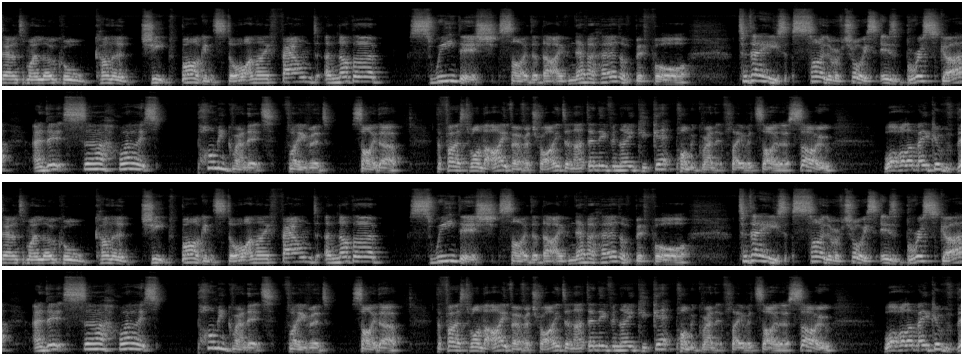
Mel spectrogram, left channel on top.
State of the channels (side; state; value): both; identical; correlation 1.00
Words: to my local kind of cheap bargain store, and I found another Swedish cider that I've never heard of before. Today's cider of choice is Briska, and it's pomegranate flavoured cider. The first one that I've ever tried, and I didn't even know you could get pomegranate flavoured cider. So, what will I make of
